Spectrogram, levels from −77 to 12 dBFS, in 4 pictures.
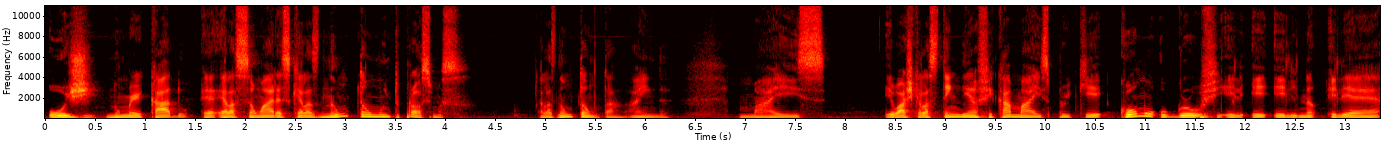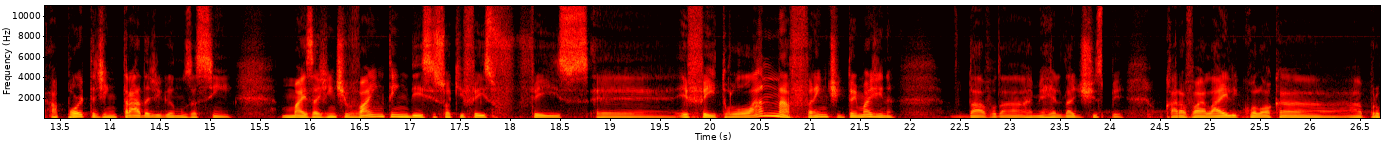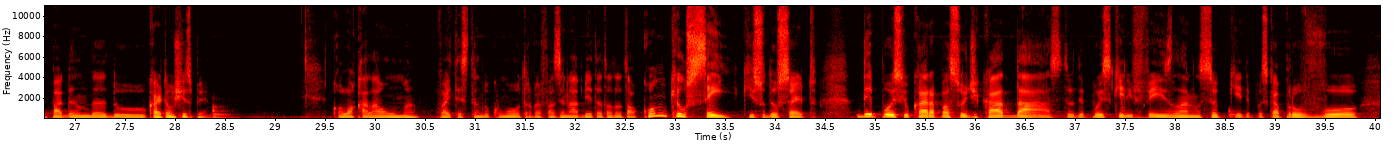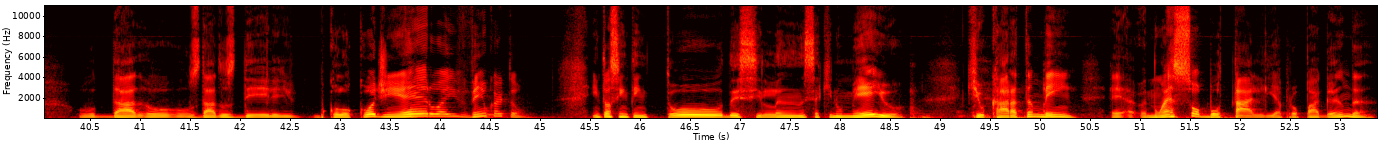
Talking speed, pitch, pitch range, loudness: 170 wpm, 125 Hz, 115-140 Hz, -23 LUFS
